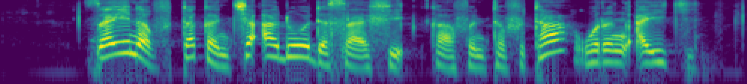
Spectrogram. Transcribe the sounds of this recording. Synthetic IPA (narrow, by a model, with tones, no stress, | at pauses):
za˦jnɐ˨ɸtɐ˦kɐ˨nt͡ʃe˦ʔa˦doː˦da˨saː˨ɸe˦kaː˨ɸɪ˦nta˨ɸɪ˦taː˦wʊ˦ɽɪ˦ŋʔa̰˦jkʲʰiː˨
